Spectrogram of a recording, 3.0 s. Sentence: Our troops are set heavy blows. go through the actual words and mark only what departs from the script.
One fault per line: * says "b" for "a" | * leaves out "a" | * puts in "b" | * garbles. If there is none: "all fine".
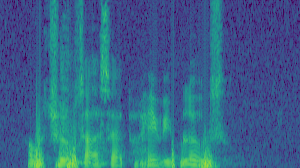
all fine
